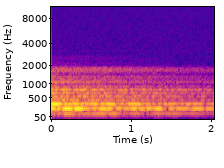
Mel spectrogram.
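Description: Background music: a held ambient chord fading out to near silence.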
